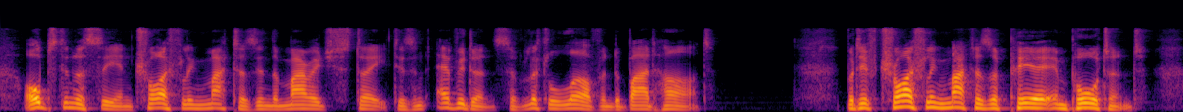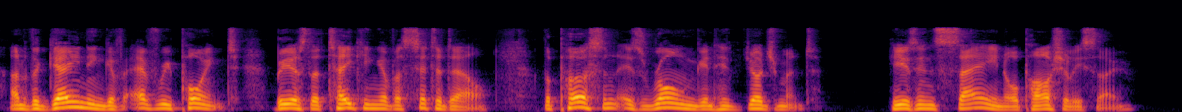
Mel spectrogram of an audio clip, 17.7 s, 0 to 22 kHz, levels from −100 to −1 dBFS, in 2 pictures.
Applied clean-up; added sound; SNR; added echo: neural mask model DeepFilterNet 3.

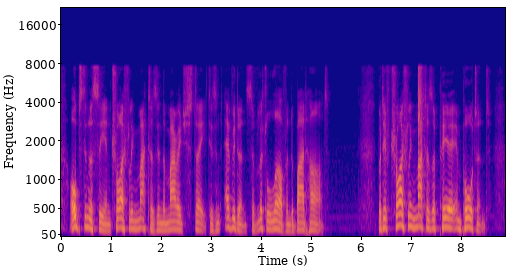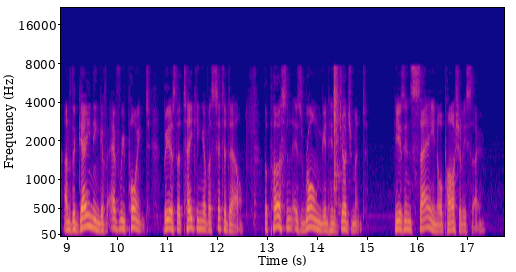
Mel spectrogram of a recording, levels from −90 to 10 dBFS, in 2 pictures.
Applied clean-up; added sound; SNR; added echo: none; Snare drum; 15 dB; none.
